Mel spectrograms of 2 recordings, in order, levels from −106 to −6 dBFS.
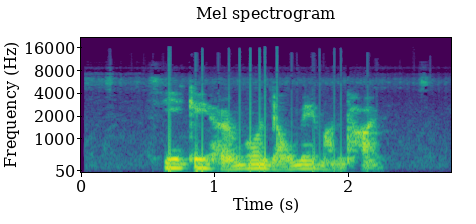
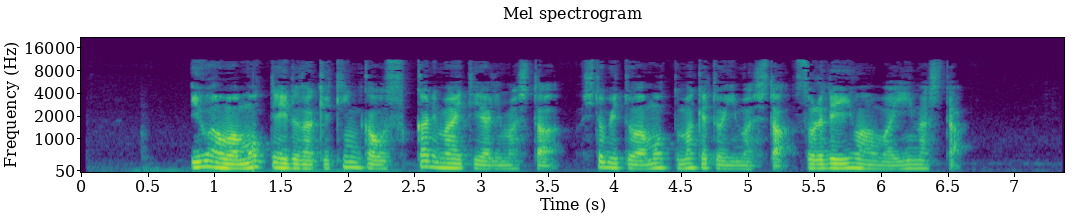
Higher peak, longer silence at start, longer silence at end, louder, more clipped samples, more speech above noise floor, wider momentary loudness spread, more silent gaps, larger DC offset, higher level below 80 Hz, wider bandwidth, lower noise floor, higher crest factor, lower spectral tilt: first, -2 dBFS vs -6 dBFS; second, 0.55 s vs 0.85 s; second, 0.2 s vs 0.75 s; first, -18 LUFS vs -25 LUFS; neither; second, 33 dB vs 47 dB; second, 7 LU vs 10 LU; neither; neither; first, -42 dBFS vs -54 dBFS; first, 15 kHz vs 11.5 kHz; second, -50 dBFS vs -71 dBFS; about the same, 16 dB vs 20 dB; about the same, -7.5 dB/octave vs -6.5 dB/octave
